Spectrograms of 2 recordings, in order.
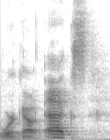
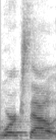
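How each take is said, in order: First: The letter X is spoken at the end. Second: A ks sound follows the first part. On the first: "it's not the workout X" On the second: "it's not the works out"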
